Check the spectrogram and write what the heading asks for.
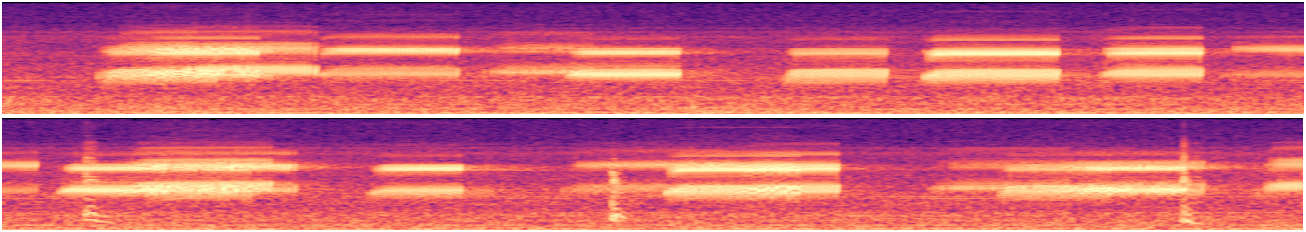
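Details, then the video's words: Night chorus of tree frogs after a rainy summer day, with dense trilled bursts of about half a second to a second, overlapping and repeating almost without pause, plus a few faint sharp clicks. "Tree Frog Chorus After A Warm Rainy Day"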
